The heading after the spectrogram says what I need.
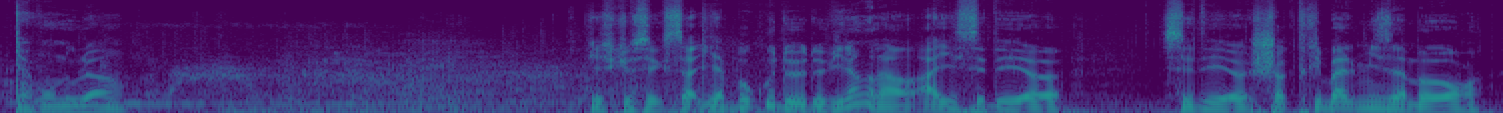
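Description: A man giving casual let's play commentary, mumbling then bursting into loud outbursts. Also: fairly low pitch, a little fast, long pauses, background noise. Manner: excitable, swings from mumbling to outbursts. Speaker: gaming YouTuber.

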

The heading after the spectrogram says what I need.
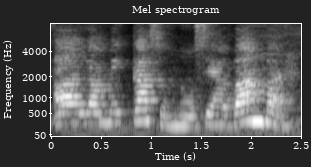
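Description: A woman's voice: high-pitched, slow, a bit bright. Woman doing a bossy lecturing mother. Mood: scolding. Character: scolding middle-aged mother giving stern advice. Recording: roomy sound from a distant mic, faint music.

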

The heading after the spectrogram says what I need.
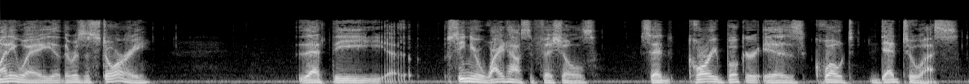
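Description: A man with a fairly low voice talks casually as a radio host. He repeats and restarts phrases to drive points home, and the sound is close and dry, as in a studio. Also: fairly bright tone, no room sound. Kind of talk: casual talk radio monologue and caller chat. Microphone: close studio broadcast microphone.

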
